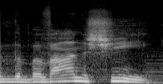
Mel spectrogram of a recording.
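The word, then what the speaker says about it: Baobhan Sith: The Bavan Shi, which is spelled in English Balban Sith, but it's not.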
